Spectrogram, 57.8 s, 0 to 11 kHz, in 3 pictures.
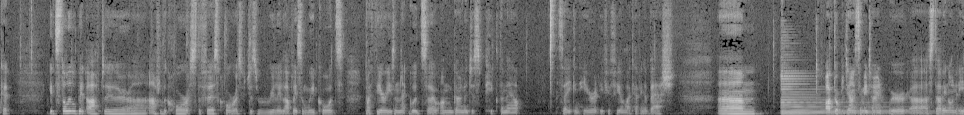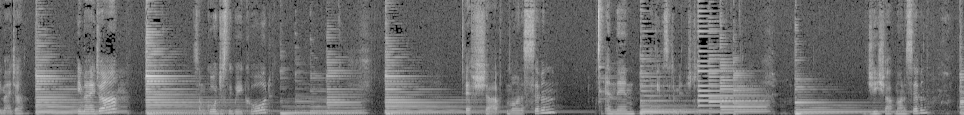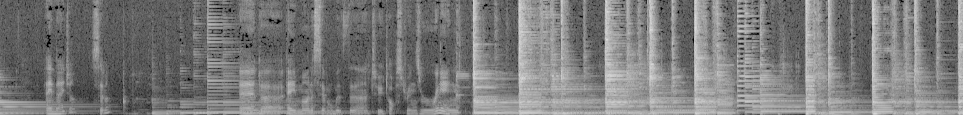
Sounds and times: Speech: 0.0s - 0.2s, 1.0s - 10.4s, 11.0s - 13.5s, 14.4s - 15.2s, 16.4s - 19.8s, 20.8s - 21.7s, 23.2s - 24.7s, 28.6s - 30.5s, 31.3s - 33.2s, 36.6s - 37.9s, 39.5s - 40.8s, 43.4s - 47.8s
Acoustic guitar: 14.4s - 57.8s.

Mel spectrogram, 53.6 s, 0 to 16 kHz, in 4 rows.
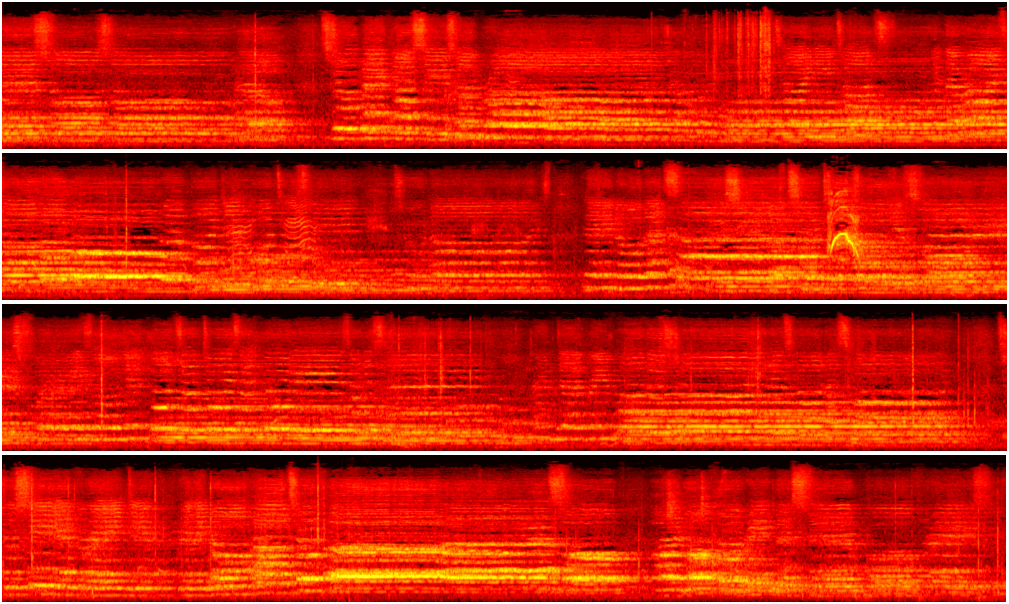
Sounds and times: Choir: 0.0s - 53.5s.

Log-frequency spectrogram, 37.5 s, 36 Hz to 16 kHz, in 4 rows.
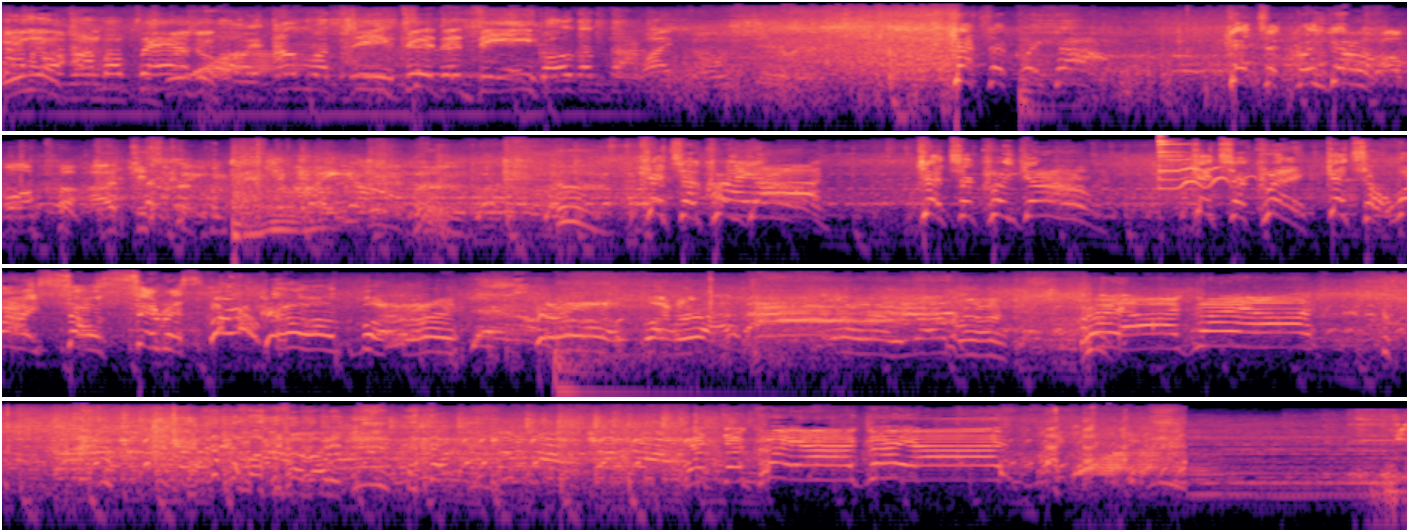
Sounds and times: Music: 0.0s - 24.2s, 27.3s - 37.4s.

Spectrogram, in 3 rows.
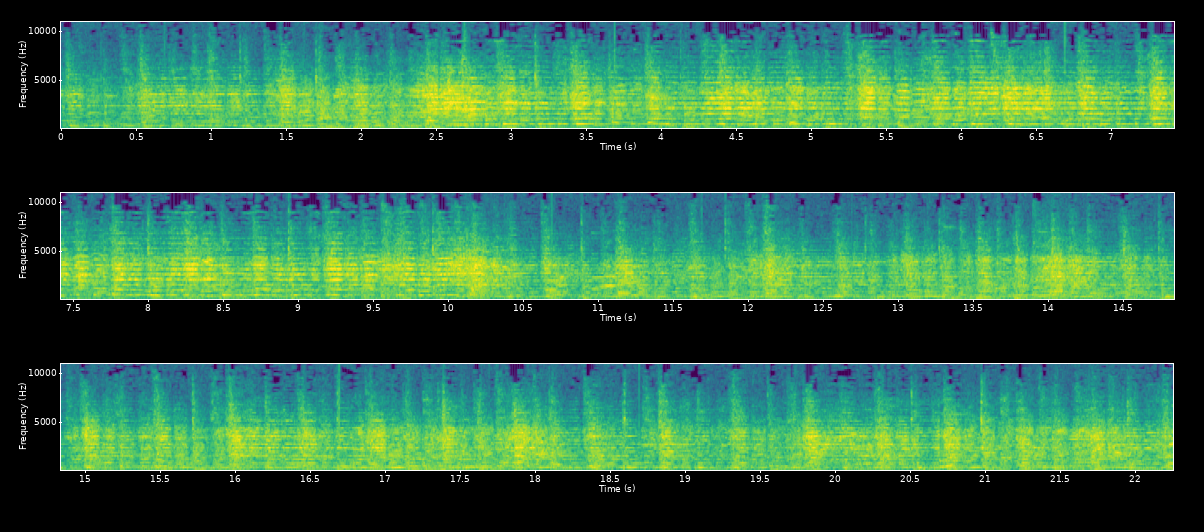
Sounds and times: Music: 0.0s - 22.2s
Speech: 10.7s - 11.6s.

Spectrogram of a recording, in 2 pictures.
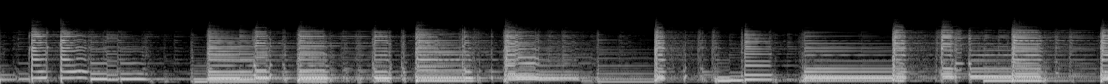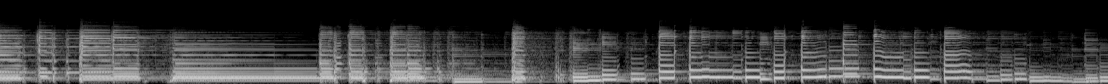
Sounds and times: Distortion: 0.0s - 22.1s
Music: 0.0s - 22.1s.

